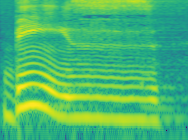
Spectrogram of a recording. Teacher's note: the Z you can feel at the end of the word has that vibration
